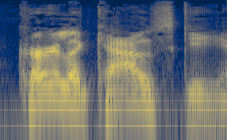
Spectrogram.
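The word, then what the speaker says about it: Kerlikowske: It's Kulikowski, you know? That's your Polish kind of Chicago American accent there, Kulikowski. But, of course, if you're in war, so it would be Kulikowski.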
